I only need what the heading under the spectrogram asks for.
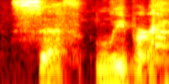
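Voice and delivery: slow, drawn-out movie trailer announcer voice. Host introduces the next reader in a slow movie promo voice. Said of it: "in that really like slow movie promo voice".

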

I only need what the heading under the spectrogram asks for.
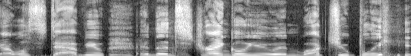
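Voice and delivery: put-on, high-pitched, furious sudden outburst of rage. Retelling a phone call where a guy flipped out: imitating someone flipping out. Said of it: "and he flipped out".

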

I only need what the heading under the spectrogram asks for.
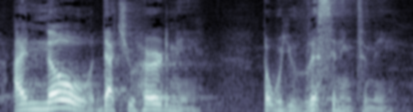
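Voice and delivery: put-on motherly, gently stern, low, sweet grandmother voice. Recalling being caught not listening, imitating sweet, stern grandma. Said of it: "in that sweet grandma, motherly, stern voice".

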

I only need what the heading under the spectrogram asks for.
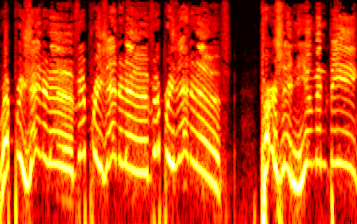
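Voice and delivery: play-acted, very high, repeated yelling. Acting out callers yelling at a phone menu for a person: yelling at a phone menu. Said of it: "you're yelling".

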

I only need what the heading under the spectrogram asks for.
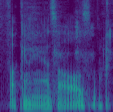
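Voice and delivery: quiet muttered mumble. Retelling letting others go first in front of the kids, the speaker retells mumbling under breath. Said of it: "mumbling under my breath".

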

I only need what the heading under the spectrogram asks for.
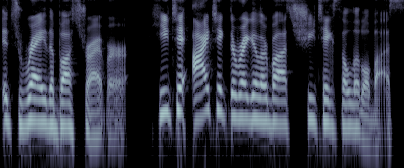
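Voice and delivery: ordinary delivery

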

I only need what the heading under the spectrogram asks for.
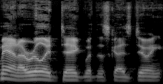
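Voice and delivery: ordinary talk

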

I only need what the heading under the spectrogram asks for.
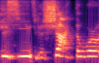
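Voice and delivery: mock yelling. Retelling a man yelling a betting tip in the clubhouse: imitating someone yelling. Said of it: "yelling this in the, uh, in the clubhouse".

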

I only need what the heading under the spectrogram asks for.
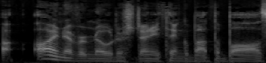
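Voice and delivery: voice dropped way down. Answering a mock interview question, slipping into a Bill Walton voice. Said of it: "I sound like Bill Walton".

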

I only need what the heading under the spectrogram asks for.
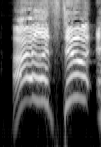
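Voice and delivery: high, loud, pumped-up excited shout.

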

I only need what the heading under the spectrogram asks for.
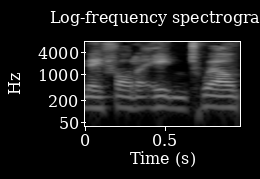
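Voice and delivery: plain

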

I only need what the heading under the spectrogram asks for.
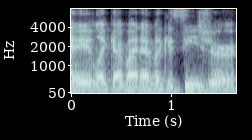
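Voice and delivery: ordinary talk, nothing marked

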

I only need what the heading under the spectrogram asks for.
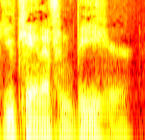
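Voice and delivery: put-on mean tone. Retelling what he said when a woman the cops took away showed up, retelling being mean. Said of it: "I'm like, mean".

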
